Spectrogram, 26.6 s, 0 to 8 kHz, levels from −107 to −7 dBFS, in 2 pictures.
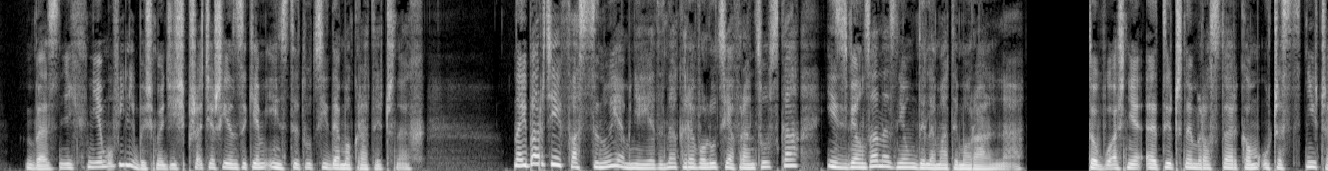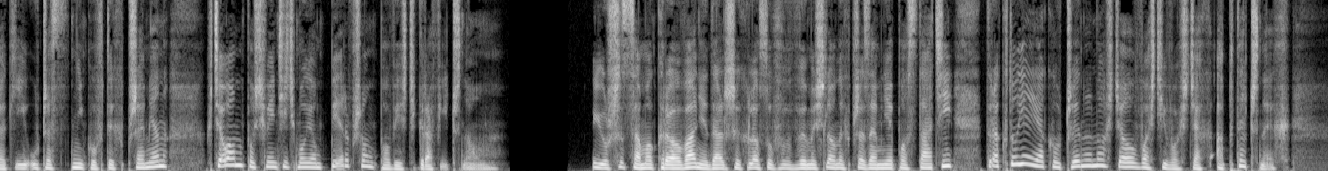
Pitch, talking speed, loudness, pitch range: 180 Hz, 115 wpm, -22 LUFS, 160-215 Hz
